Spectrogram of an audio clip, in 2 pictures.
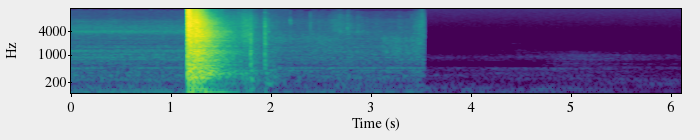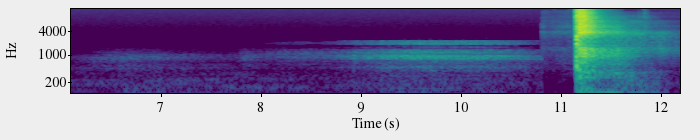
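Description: A long range hunting rifle fires a single sharp, loud shot, followed by quiet, then about ten seconds later a faint ring and a second crack as the bullet hits a steel target at 700 yards.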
